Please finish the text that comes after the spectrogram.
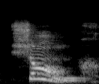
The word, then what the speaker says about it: chambre: De uma forma geral, quarto em francês é chambre, chambre. Não é chambre, chambre, não. Chambre, esse E aqui é mudo, tá bom?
